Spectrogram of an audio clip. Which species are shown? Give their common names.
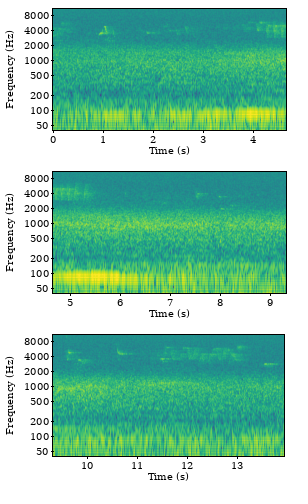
Gray Catbird, American Goldfinch, Northern Waterthrush, Common Yellowthroat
